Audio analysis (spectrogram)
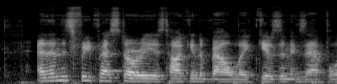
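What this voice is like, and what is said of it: Usual voice. Nothing is said of it.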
